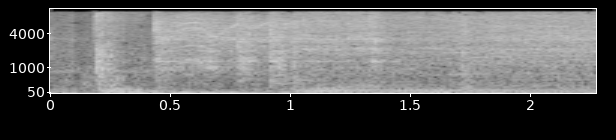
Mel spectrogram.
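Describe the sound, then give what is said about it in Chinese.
Supply vehicle's engine cranks and catches loudly, then settles into a steady low idle as the vehicle leaves a military camp loaded with a week of food for a mountaintop sentry post. “物资全部装车后，记者也跟车出发了。”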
